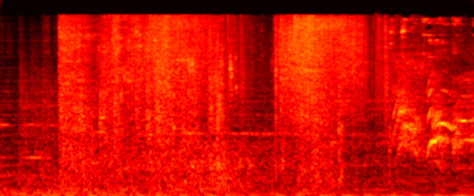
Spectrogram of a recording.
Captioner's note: suspenseful music continues; submersible rumbling; sparks crackling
